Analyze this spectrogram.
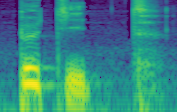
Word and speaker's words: petit: Il est petit, elle est petite. Okay, exactly the same idea. Final T is not pronounced, and then when you add this E at the end, you get the sound T, T, petite.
